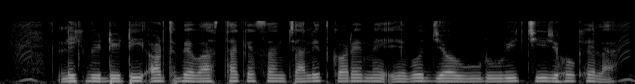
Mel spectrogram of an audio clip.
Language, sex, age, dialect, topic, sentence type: Bhojpuri, male, 18-24, Southern / Standard, banking, statement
